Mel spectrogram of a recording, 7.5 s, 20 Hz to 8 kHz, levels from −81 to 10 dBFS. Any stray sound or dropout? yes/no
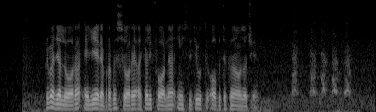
yes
